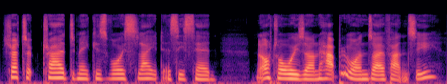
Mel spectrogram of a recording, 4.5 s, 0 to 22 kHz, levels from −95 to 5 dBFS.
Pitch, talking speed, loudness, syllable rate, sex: 190 Hz, 215 wpm, -21 LUFS, 5.5 syllables/s, female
